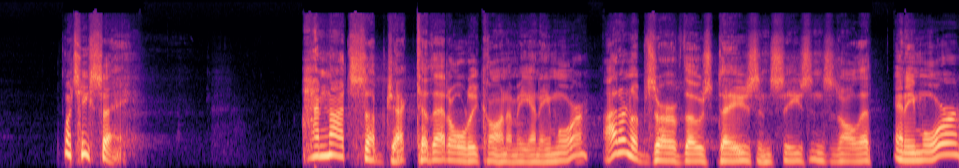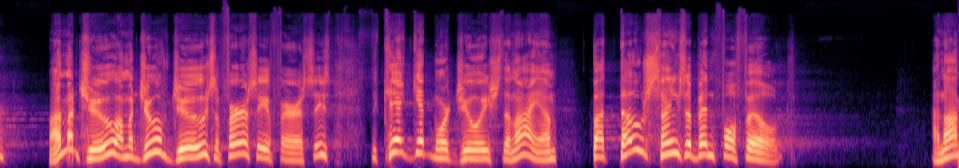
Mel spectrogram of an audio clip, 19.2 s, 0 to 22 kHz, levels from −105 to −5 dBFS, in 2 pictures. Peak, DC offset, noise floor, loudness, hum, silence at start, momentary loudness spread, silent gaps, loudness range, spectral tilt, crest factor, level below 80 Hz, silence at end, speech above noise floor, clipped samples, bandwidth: -4 dBFS; under 0.1%; -83 dBFS; -21 LUFS; none; 0.65 s; 8 LU; none; 3 LU; -5 dB/octave; 18 dB; -70 dBFS; 0 s; 62 dB; under 0.1%; 16.5 kHz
